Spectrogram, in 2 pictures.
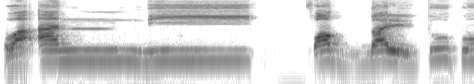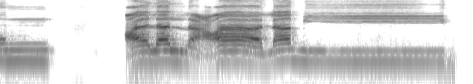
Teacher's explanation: انی میں دیکھیے یا ساکن ہے, ماقبل مقصور ہے اور نون کے اوپر شد ہے, لہذا نون پر غنہ کریں گے اور یا کو یا جو ہے حرف مدہ ہے, اس کو لمبا کریں گے.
